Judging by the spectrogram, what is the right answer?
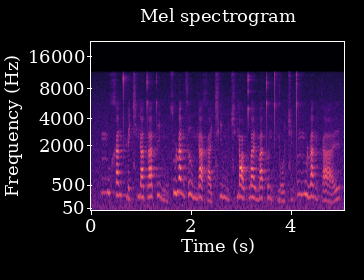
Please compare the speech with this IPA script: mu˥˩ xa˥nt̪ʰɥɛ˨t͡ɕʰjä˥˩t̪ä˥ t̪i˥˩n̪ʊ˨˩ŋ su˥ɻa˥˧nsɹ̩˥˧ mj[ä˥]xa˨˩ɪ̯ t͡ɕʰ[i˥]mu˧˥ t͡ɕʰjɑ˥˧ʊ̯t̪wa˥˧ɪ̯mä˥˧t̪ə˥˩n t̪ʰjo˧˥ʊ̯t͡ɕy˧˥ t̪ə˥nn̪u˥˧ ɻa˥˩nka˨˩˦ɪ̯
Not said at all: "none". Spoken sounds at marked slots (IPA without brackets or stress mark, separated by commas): ä˥˩, i˥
